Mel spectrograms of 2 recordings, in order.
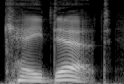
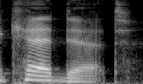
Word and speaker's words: cadet: but val group 2 indicates the a would say its name and we would pronounce the word kdet but we say cadet so the sound that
